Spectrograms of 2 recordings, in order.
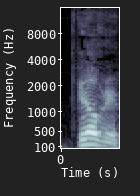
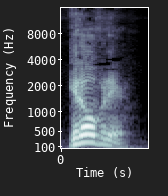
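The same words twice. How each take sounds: First: Said in the usual way. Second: High, loud command; loud angry order; shouted order. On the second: Retold or imitated. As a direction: bark him across the yard. Ordering him to apologize.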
